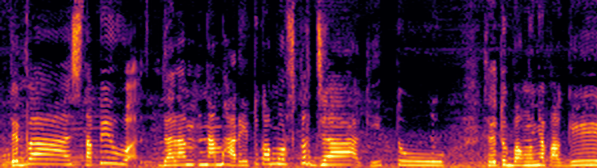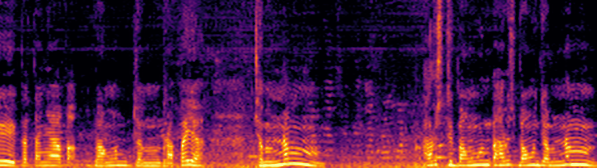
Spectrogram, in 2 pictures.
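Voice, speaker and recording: Noticeable background noise sits behind a woman with a high pitch. She talks at a moderate pace with very even loudness and ordinary pitch variation. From Java, Indonesia. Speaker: migrant domestic worker. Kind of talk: casual chat.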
